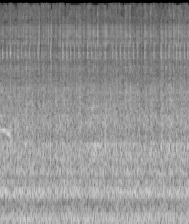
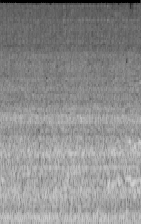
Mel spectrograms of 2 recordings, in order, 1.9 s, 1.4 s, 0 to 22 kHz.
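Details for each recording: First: 2010 Ford Fiesta Zetec Rocam petrol engine idling: fast, light rattle like timing chain noise, from the ball inside the PCV valve on the valve cover; replacing the valve stopped it. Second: 2010 Ford Fiesta Zetec Rocam petrol engine idling smoothly with no chain-like rattle once the noise from the faulty ball-type breather check valve on the valve cover stopped.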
